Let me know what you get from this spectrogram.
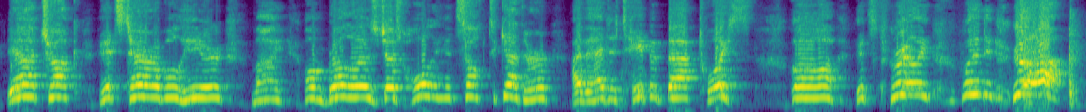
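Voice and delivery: high shouted live report from a gale; storm news reporter. Pretend. Pretend reporter to Chuck about terrible weather, shouting. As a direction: yell to the anchor over howling wind. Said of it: "pretend I was a news reporter".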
